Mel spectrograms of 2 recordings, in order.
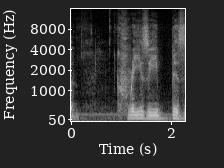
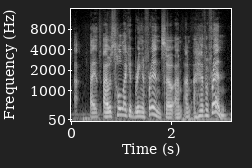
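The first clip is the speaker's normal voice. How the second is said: put-on high-pitched, hesitant young girl; nervous kid speaking up; shy girl character; 7 semitones higher than usual. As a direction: stammer upward in a timid, high voice. Shy girl introduced by game master.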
